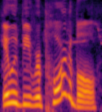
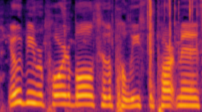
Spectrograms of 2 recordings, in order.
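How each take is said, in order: First: Said in the usual way. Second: Would pressed a touch louder; insisting reportable, would stressed. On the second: Real, not acted. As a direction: lean on the word would as you repeat it.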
